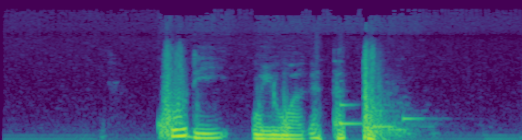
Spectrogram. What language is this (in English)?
Kinyarwanda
